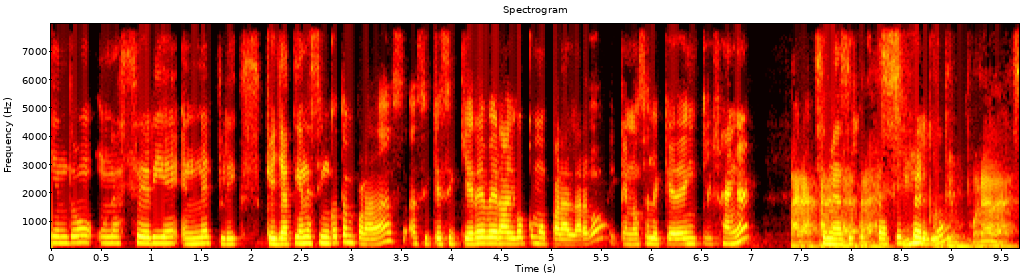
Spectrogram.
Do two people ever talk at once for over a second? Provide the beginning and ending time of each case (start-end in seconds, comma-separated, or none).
7.6-9.0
